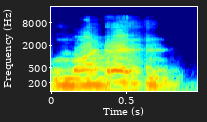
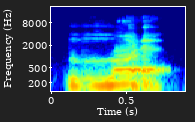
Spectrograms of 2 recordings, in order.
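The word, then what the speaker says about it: modern: ये लफ्ज भी वो उर्दू में लिखने की वजह से बहुत खराब हो गया है, सब इसको मॉडर्न पढ़ते हैं। ये लफ्ज मॉडर्न नहीं है, मॉडर्न।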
